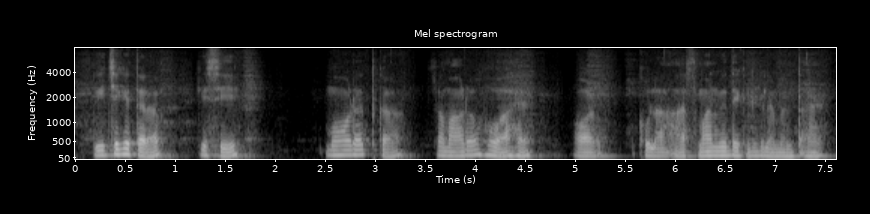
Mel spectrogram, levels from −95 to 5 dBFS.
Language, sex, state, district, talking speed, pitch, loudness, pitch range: Hindi, male, Bihar, Kishanganj, 140 wpm, 110 Hz, -32 LUFS, 100-120 Hz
